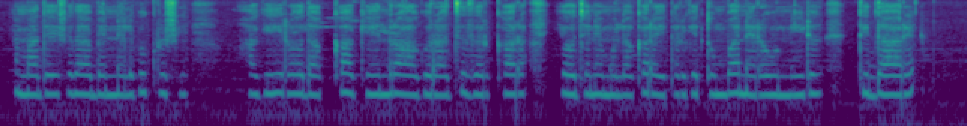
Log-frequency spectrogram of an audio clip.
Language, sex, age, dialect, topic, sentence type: Kannada, female, 18-24, Central, agriculture, statement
